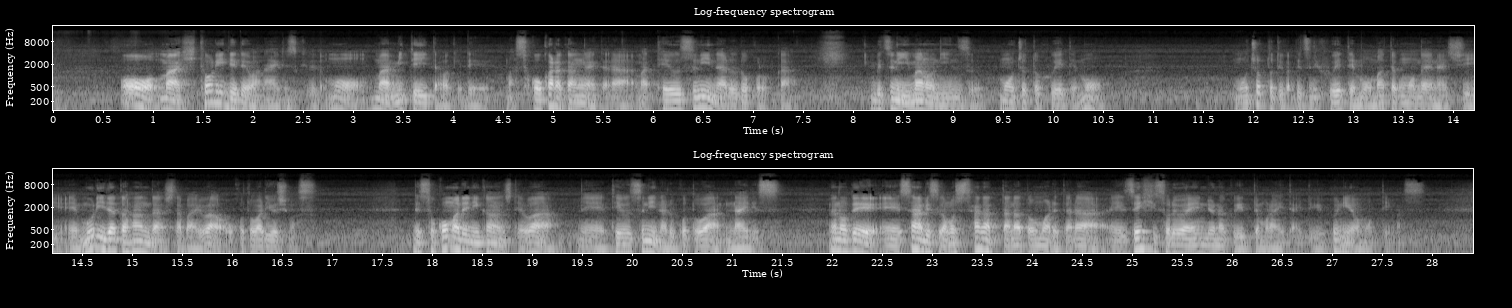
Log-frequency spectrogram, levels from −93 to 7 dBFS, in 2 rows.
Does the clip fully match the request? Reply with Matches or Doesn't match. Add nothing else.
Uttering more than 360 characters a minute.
Matches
